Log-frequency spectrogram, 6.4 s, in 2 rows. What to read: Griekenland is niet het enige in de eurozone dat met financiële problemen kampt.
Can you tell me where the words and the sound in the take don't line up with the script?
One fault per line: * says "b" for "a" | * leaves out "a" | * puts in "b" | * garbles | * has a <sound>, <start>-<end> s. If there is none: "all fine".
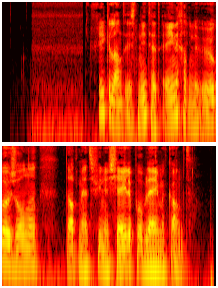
all fine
